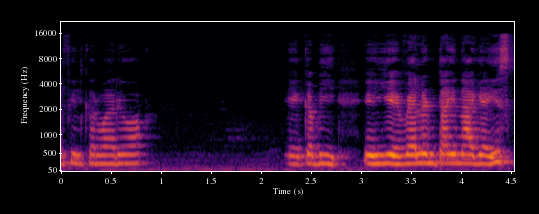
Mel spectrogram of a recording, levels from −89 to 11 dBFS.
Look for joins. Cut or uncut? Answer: cut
